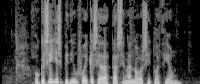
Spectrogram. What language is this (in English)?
Galician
